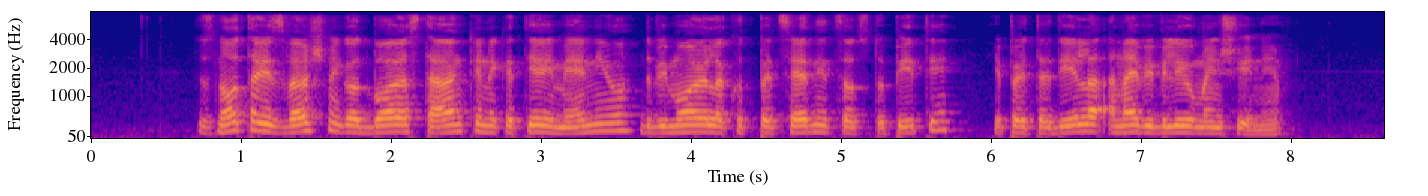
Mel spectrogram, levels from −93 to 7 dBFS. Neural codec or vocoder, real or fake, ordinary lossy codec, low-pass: none; real; AAC, 48 kbps; 7.2 kHz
